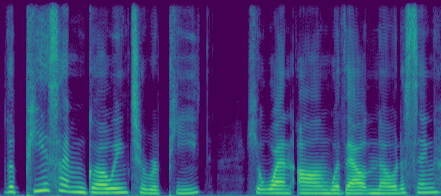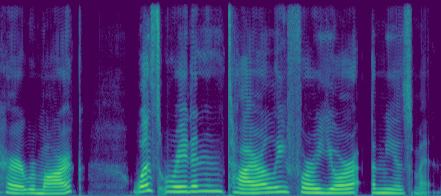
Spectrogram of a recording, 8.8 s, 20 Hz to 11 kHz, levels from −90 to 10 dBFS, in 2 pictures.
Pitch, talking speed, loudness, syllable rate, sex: 235 Hz, 130 wpm, -17 LUFS, 4.2 syllables/s, female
